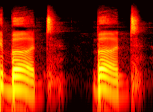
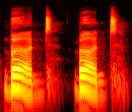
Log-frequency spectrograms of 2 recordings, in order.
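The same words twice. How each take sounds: First: বার্ড as British "bird", no r sound, falling; pronunciation demo. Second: বার্ড in a British accent, r dropped, falling; British accent বার্ড with no rolled r; teacher showing the British accent. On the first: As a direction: say বার্ড with a long er vowel and silent r. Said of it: "তো আমরা কি বলছি?". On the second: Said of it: "British অ্যাকসেন্টে খুব একটা prominent না". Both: Shown as a demonstration.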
